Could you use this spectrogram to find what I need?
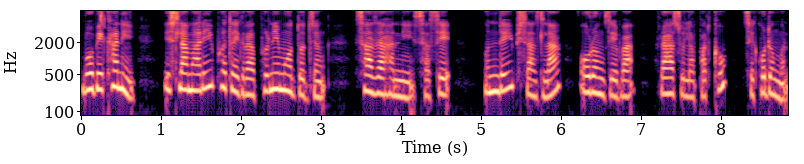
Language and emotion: Bodo, neutral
